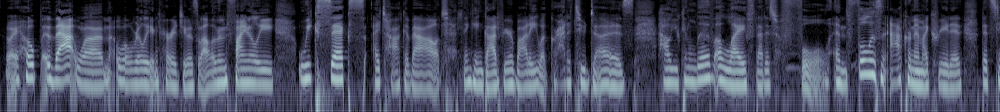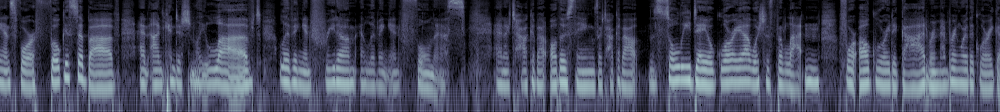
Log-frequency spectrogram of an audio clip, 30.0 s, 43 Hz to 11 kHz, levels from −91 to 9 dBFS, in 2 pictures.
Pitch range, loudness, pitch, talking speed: 160-185 Hz, -28 LUFS, 170 Hz, 170 wpm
